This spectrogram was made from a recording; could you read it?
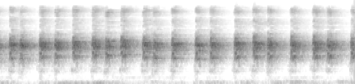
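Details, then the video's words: Excited pet sooty-headed bulbul greeting its owner back from work with rapid, scratchy notes repeated in a fast even rhythm, accompanied by a faint low-pitched background murmur. "BURUNG TRUCUKAN KALAU MENYAMBUT TUANNYA PULANG KERJA"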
